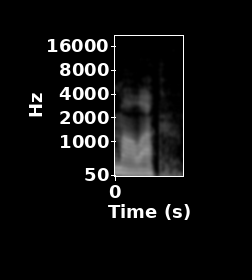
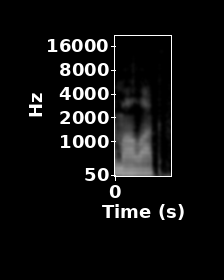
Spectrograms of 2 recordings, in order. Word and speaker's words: Moloch: okay first of all I say ma lock it there are different acceptable pronunciations I say Moloch Moloch was actually a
